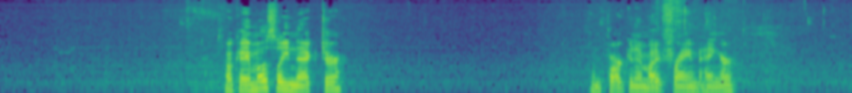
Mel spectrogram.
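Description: Bees buzz softly close by.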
